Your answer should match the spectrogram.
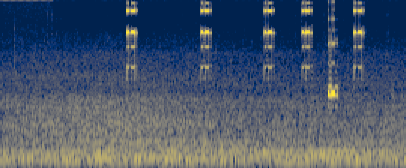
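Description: Short electronic computer beeps, six of them at uneven spacing from about a second in, one lower in pitch than the rest, as a map is plotted on a monitor. Under them runs the steady low hum of a bus engine.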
